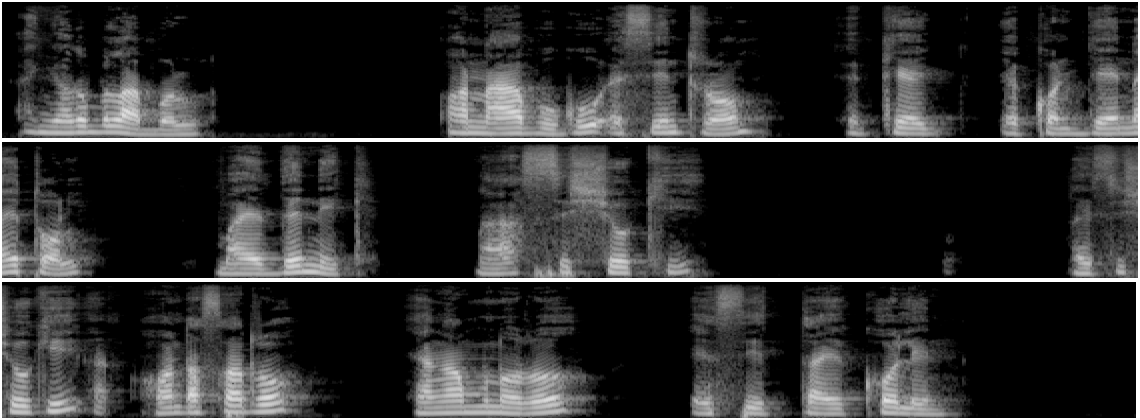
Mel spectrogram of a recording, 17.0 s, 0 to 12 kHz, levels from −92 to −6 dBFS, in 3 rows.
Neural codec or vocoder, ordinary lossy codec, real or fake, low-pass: none; none; real; 10.8 kHz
